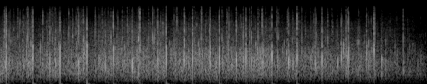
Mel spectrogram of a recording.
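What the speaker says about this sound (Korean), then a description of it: "박수 한번 주시기 바랍니다" An audience at a book concert for a mayoral candidate gives a burst of vigorous applause, with crisp, closely packed claps that stay strong throughout.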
